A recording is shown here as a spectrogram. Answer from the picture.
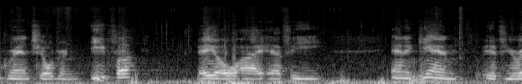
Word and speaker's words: Aoife: She told my sister when asked, how do you spell that? She said, F-U. It's A-O-I-F-E.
